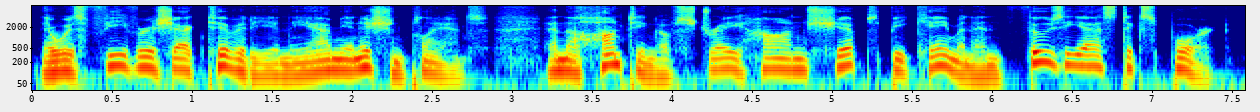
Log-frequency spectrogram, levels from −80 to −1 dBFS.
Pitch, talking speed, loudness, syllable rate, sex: 115 Hz, 150 wpm, -20 LUFS, 4.9 syllables/s, male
